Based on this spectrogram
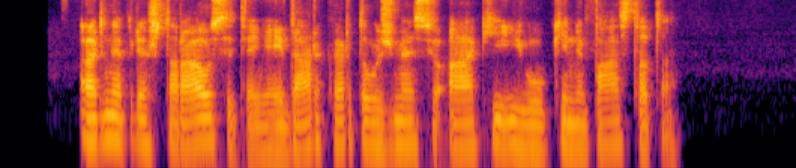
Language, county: Lithuanian, Vilnius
